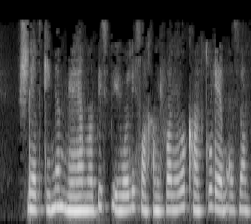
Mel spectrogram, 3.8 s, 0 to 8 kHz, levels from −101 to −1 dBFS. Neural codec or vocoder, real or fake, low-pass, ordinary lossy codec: codec, 16 kHz, 1 kbps, X-Codec, HuBERT features, trained on general audio; fake; 7.2 kHz; MP3, 24 kbps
